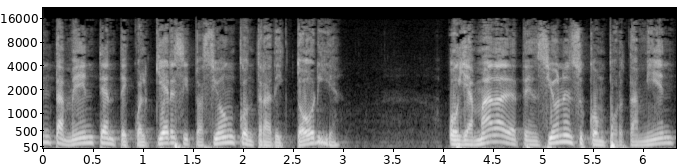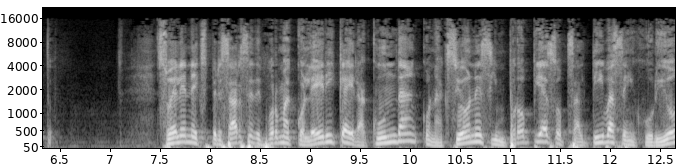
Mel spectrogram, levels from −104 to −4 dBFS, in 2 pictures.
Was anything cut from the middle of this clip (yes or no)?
yes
